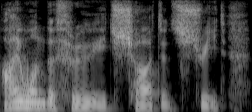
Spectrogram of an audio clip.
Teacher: going unstressed, stressed for 4 times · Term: tetrameter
